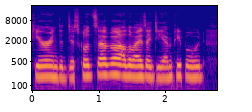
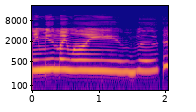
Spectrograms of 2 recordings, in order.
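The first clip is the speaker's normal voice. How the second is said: slow, drawn-out whiny lament, higher; hammed-up pining whine; mock wail; 5 semitones higher, much slower than usual. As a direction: stretch it out like a pining drama queen.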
